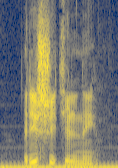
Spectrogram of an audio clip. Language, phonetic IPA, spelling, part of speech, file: Russian, [rʲɪˈʂɨtʲɪlʲnɨj], решительный, adjective, Ru-решительный.ogg
- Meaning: 1. decisive 2. critical 3. firm, absolute, resolute 4. definite, determined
